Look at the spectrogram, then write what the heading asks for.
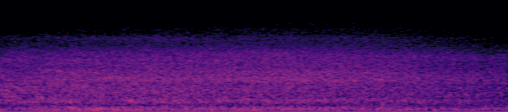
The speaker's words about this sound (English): There goes a train.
